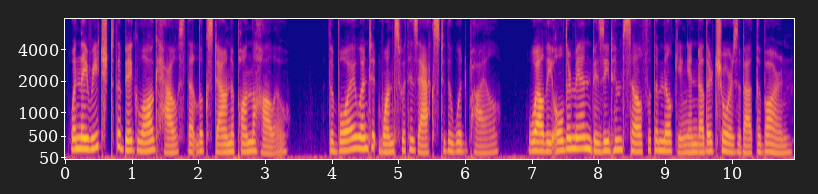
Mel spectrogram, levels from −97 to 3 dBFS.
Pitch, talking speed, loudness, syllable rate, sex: 185 Hz, 215 wpm, -19 LUFS, 5.5 syllables/s, female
